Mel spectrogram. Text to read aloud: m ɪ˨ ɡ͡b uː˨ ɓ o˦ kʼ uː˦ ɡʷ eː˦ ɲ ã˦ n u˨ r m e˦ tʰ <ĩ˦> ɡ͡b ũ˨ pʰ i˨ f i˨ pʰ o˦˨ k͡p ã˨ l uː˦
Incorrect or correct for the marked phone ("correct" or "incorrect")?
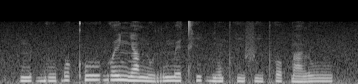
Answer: incorrect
